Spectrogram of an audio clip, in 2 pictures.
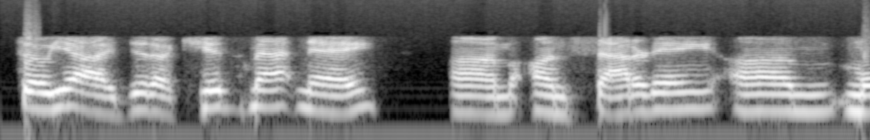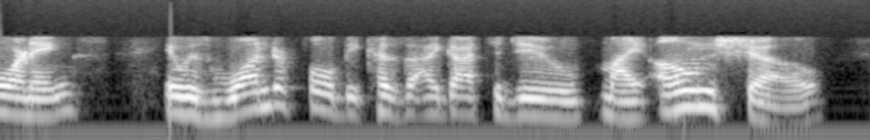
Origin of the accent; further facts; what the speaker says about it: Rhode Island, United States; I was born and raised in Rhode Island.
